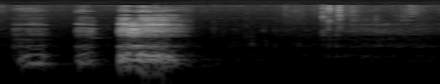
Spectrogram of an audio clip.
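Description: Two short guttural bursts followed by a longer harsh throat-clearing sound, then quiet room noise. Throat clearing.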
